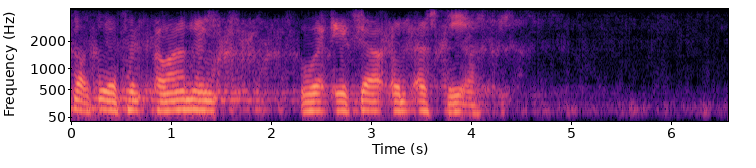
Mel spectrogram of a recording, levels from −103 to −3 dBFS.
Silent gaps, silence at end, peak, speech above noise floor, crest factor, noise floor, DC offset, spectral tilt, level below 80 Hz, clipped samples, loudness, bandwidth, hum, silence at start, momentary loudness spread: none; 2.2 s; -14 dBFS; 37 dB; 16 dB; -66 dBFS; under 0.1%; -7 dB/octave; -64 dBFS; under 0.1%; -30 LUFS; 4 kHz; none; 0 s; 18 LU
